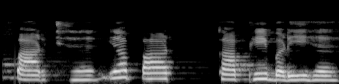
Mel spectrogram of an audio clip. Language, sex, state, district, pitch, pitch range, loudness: Hindi, female, Bihar, Jamui, 230 Hz, 210-265 Hz, -14 LUFS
